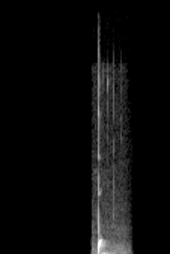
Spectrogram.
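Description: A single short electronic pop sound effect about a second in: a quick upward blip with a low thump under it, marking an on-screen text box popping up.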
